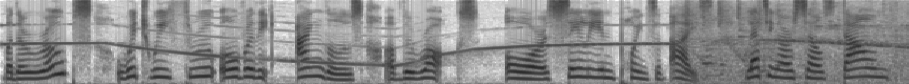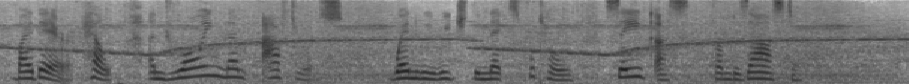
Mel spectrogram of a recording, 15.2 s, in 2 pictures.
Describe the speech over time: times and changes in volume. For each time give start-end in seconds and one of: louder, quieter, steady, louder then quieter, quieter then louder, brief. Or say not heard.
0.1-14.3 steady.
